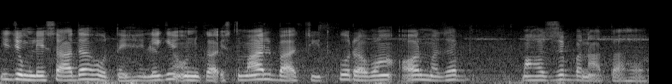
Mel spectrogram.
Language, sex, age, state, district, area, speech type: Urdu, female, 60+, Uttar Pradesh, Rampur, urban, spontaneous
